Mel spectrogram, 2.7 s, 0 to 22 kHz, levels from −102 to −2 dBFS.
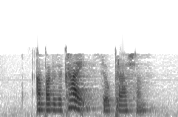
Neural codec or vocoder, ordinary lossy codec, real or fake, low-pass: none; AAC, 16 kbps; real; 19.8 kHz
